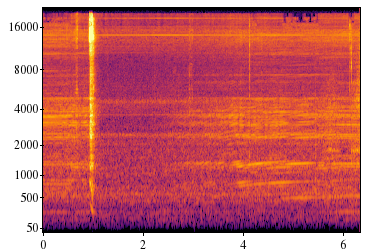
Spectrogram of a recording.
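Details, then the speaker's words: TiVo Roamio recorder powered from a 12 V 2 A supply: a faint, steady hum with thin tones from the small internal DC cooling fan, transmitted through the case into the surface it sits on; noisy fan. "Sure, we can hear that humming, and that is coming from the little DC fan."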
